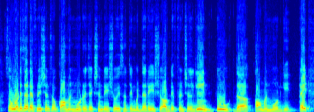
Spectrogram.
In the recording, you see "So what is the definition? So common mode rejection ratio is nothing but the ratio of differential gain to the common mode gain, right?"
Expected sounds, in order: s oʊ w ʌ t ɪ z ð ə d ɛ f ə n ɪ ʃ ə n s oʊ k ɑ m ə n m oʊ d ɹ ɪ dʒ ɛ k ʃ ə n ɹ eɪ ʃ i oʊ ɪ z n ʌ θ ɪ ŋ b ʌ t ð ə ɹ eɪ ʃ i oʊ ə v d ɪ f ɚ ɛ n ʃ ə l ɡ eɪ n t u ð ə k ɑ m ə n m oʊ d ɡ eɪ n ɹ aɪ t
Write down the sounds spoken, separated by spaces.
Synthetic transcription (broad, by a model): s oʊ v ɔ t ɪ z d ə d ɛ f ə n ɪ ʃ ə n s oʊ k ɑ m ə n m oʊ d ɹ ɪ dʒ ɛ k ʃ ə n ɹ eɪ ʃ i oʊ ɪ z n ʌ t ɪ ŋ b ʌ t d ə ɹ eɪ ʃ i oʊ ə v d ɪ f ɚ ɛ n ʃ ə l ɡ eɪ n t u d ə k ɑ m ə n m oʊ d ɡ eɪ n ɹ aɪ t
